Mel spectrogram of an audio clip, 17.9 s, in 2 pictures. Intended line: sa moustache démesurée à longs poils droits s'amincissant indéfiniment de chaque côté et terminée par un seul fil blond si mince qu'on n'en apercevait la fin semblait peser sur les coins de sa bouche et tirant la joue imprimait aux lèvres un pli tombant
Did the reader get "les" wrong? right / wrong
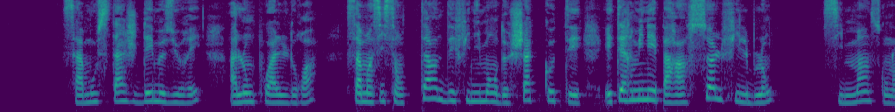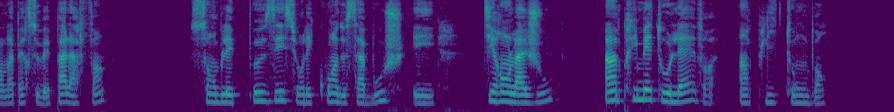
right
